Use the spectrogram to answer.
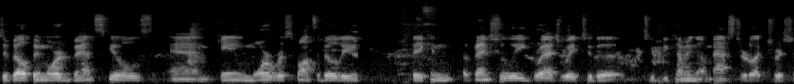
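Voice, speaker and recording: At a moderate pace, the voice comes through with an American accent. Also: man. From US South. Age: 40s. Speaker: former Freemason lodge master. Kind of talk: interview explanation. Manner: halting.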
